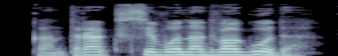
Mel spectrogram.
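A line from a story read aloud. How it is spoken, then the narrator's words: Dismissive snort. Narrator (Russian): фыркнул Рамус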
